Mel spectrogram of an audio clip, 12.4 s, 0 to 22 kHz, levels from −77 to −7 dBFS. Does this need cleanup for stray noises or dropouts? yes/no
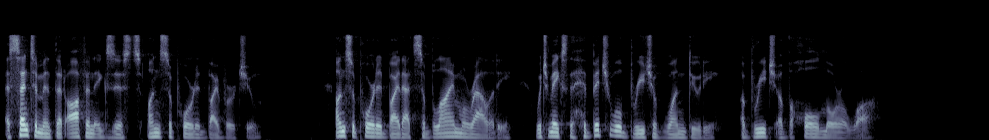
no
